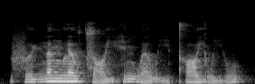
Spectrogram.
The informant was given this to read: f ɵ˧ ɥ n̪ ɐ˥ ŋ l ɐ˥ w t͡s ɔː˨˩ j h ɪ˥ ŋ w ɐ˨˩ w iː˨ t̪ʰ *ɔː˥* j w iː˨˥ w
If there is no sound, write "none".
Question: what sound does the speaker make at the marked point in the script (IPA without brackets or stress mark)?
ɔː˧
